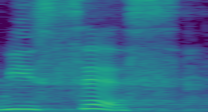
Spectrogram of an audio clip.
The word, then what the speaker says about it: WiCyS: We often go by our acronym, WICYS, spelled W-I-C-Y-S, and we pronounce it WeSis, like we sisters, because we're a global cyber sisterhood.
